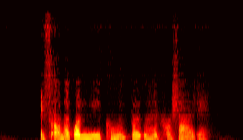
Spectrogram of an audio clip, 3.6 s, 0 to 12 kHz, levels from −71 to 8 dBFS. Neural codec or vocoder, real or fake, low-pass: codec, 44.1 kHz, 0.9 kbps, DAC; fake; 10.8 kHz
